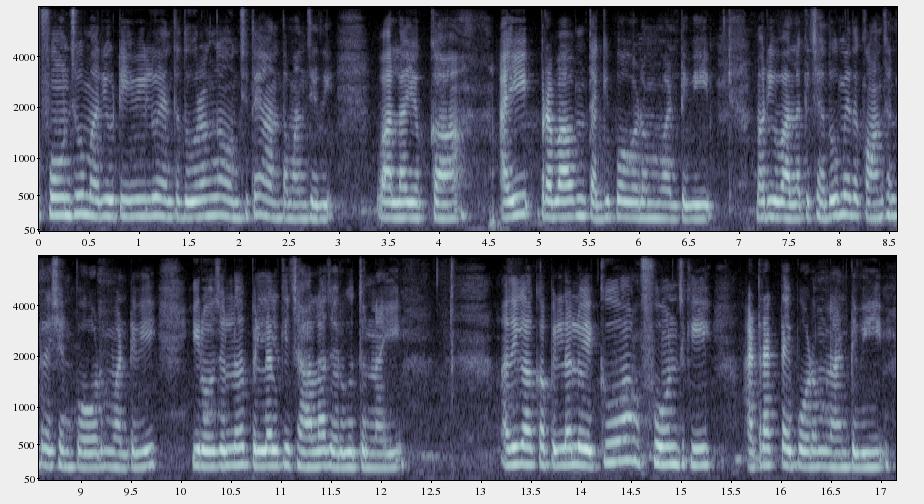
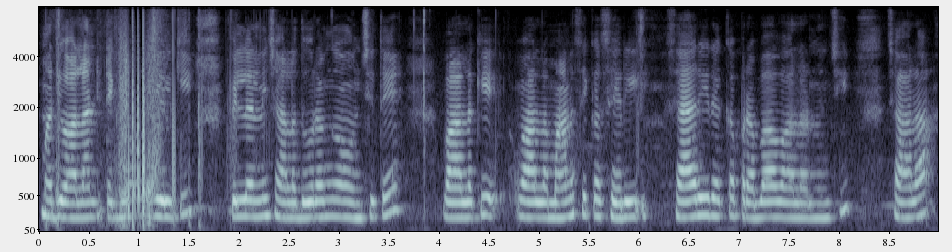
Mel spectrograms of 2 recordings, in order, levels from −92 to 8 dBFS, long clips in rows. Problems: constant background noise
